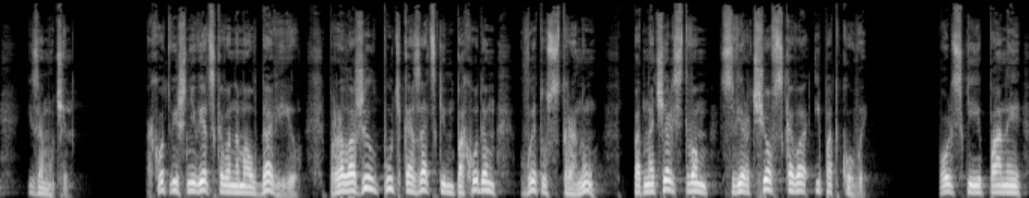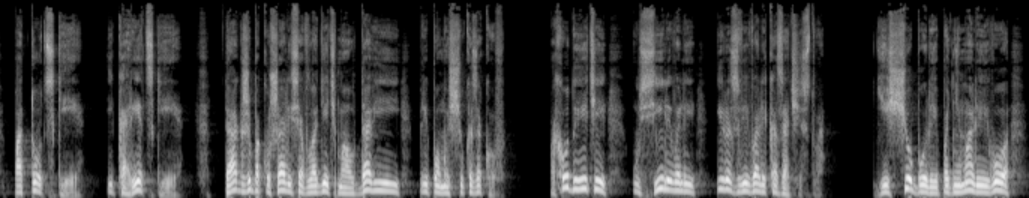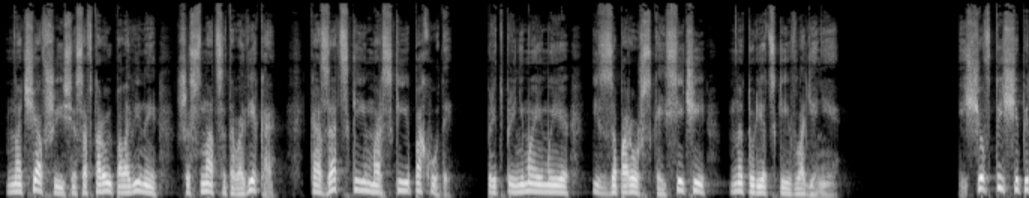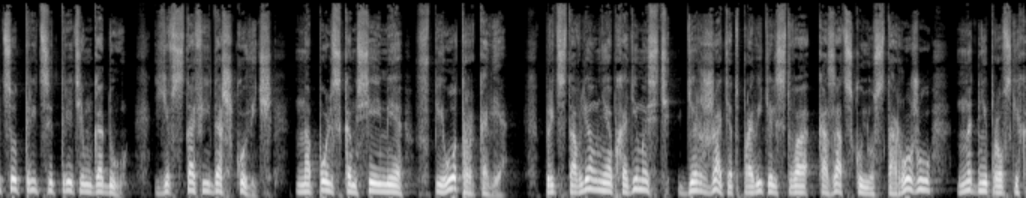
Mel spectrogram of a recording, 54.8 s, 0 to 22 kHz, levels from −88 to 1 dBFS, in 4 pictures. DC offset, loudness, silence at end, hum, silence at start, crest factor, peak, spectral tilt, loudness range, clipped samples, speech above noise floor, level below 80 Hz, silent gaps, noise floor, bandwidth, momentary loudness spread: under 0.1%; -15 LUFS; 0 s; none; 0.4 s; 14 dB; 0 dBFS; -5.5 dB/octave; 4 LU; under 0.1%; 62 dB; -46 dBFS; 1.51-1.94 s, 12.17-12.51 s, 20.95-21.04 s, 25.16-25.33 s, 39.18-40.21 s; -76 dBFS; over 20 kHz; 11 LU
